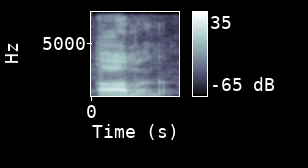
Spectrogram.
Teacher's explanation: حمزہ کھڑی زبر ایک الف کے برابر اس کو لمبا کریں گے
